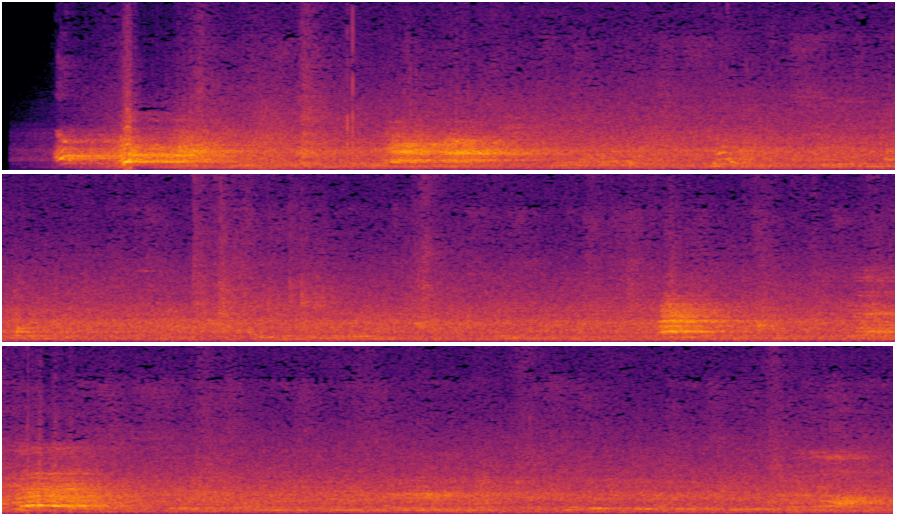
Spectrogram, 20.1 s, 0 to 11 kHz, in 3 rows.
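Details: Dogs at The Barking Lot, 11/09/18: loud, sharp barks come in bursts near the start and again about two-thirds through, over steady chatter of people and general hubbub.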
